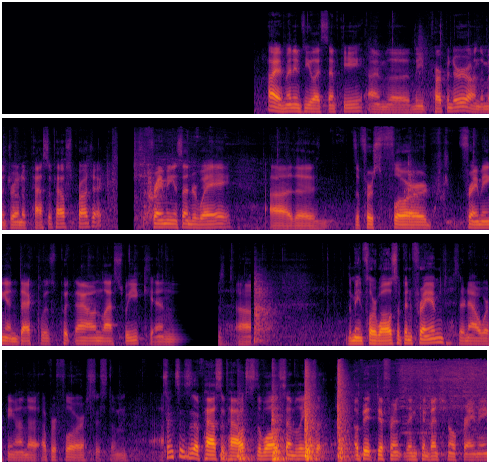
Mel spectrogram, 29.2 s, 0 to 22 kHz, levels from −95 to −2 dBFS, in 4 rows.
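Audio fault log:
17.17–17.88 s, call audio freeze: the sound stalls for about 0.7 s. It starts with a short fading tail, a smeared continuation of whatever was playing, then drops to silence for roughly the last half second before picking up exactly where it left off. Nothing seems to be lost; the gap is just inserted. That's likely packets getting held up in transit, so the jitter buffer ran dry and the receiver had to stretch the last bit of audio until data turned up again.
18.33 s, skip ahead: right after the freeze recovers there's an abrupt jump forward. About a fifth of a second of audio simply isn't there, and the two sides are butted together with essentially no gap, so you hear a sudden splice rather than a pause. This is what happens when a stretch of audio is dropped in transit or thrown away by an overflowing buffer while later audio is already waiting.
18.44–18.92 s, jitter buffer slow-down: for about half a second the audio drags, playing at roughly 78% speed while the pitch stays put. 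Sounds get drawn out. The receiver is repeating individual pitch periods over and over, adding around 0.12 s in total, to rebuild a safety margin in a buffer that was running low.
19.33–22.17 s, jitter buffer speed-up: now the opposite happens for nearly three seconds. The audio runs at about 120% speed with the pitch unchanged, so it comes across as rushed and clipped. The buffer has overshot and is holding more than it wants, so the receiver keeps trimming out tiny slices a pitch period or so long, shaving off around half a second overall to bring the delay back down.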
